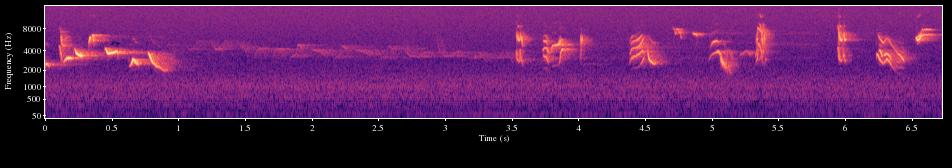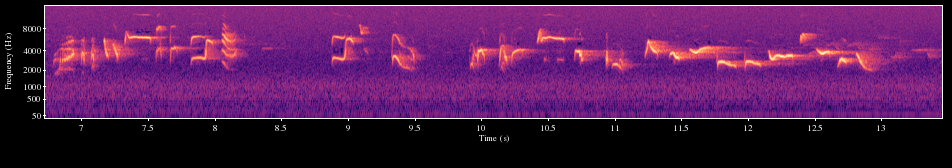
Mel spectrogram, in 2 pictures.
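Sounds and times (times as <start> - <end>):
Eurasian blackcap Sylvia atricapilla song: 3.4 - 13.4.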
